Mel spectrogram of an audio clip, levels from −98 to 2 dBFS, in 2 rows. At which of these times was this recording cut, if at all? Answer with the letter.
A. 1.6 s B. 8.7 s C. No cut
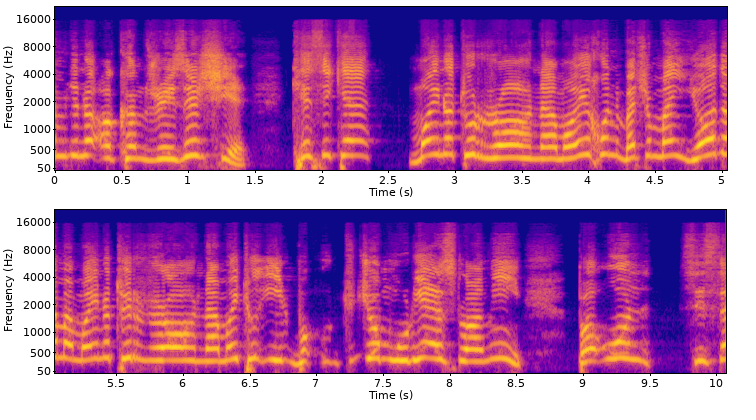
C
